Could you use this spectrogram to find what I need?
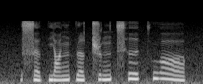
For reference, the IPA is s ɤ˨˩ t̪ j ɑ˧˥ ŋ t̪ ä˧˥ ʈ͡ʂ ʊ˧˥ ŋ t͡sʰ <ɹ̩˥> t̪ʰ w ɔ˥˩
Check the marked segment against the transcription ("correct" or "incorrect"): correct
